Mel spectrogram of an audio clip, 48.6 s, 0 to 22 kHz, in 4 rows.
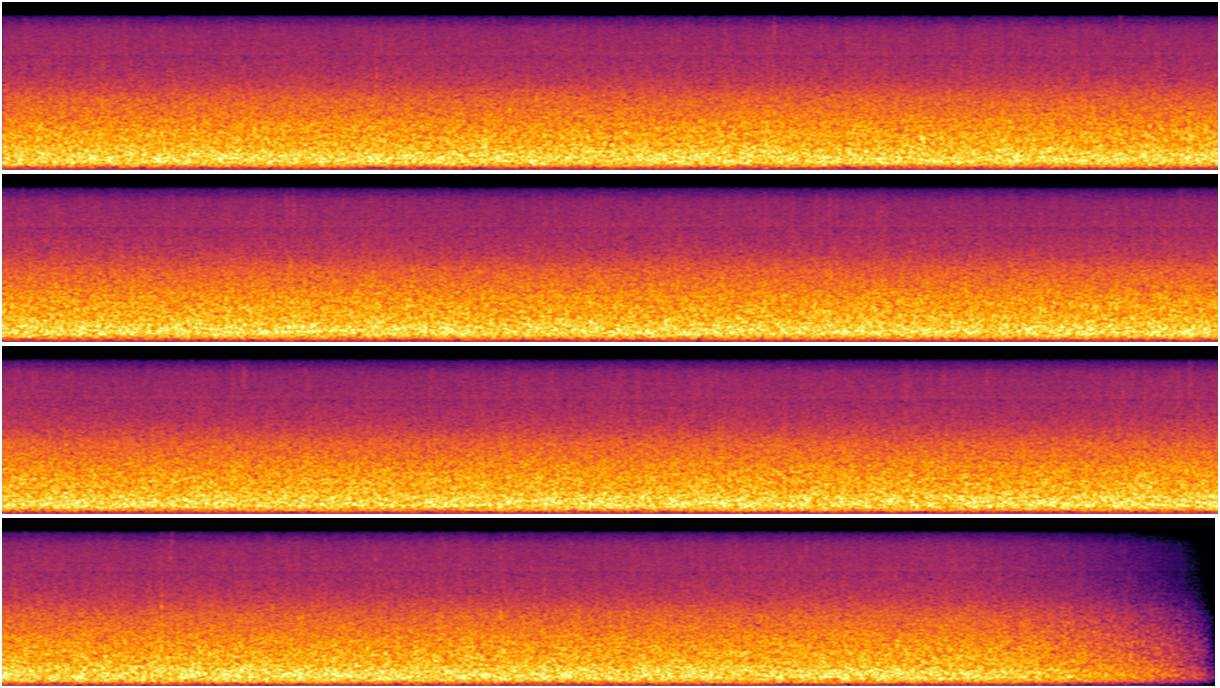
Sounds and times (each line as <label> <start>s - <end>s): rushing rapids in a medium-size river 0.0s - 48.6s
